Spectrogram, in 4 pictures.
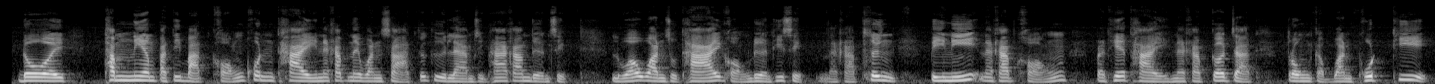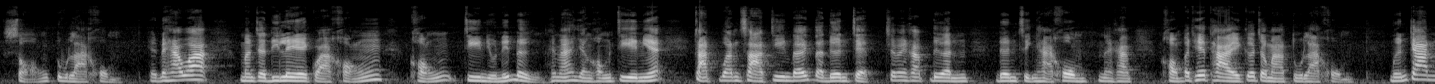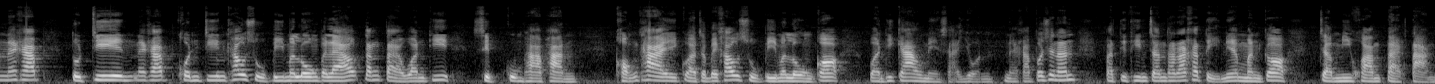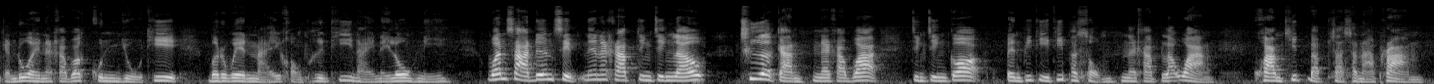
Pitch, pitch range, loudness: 165 Hz, 145-185 Hz, -18 LUFS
